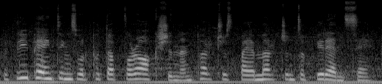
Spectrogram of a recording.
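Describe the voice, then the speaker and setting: A woman's voice: a little high, a little fast, a little mellow, slight background noise, natural voice, rough recording. An actress playing a sorrowful woman of a ruined household in a video game, plaintive and formal with an Italian accent. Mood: resigned, sorrowful. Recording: music behind the voice.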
